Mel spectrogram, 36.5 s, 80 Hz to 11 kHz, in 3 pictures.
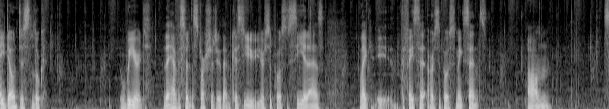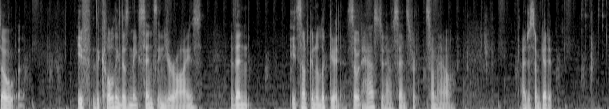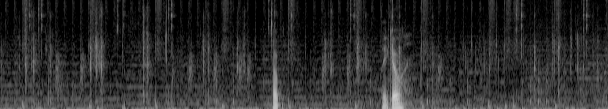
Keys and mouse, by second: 1.0 alt+z, 1.4 middle click, 2.0 shift+middle click, 2.1 middle click, 2.7 middle click, 3.3 g, 4.0 middle click, 4.5 shift+middle click, 4.7 middle click, 5.3 alt+z, 5.7 click, 6.0 alt+z, 6.2 middle click, 7.2 shift+middle click, 7.4 middle click, 7.9 g, 8.8 middle click, 9.8 middle click, 10.3 shift+middle click, 10.4 middle click, 11.0 shift+middle click, 11.3 middle click, 12.0 Tab, 12.3 middle click, 13.3 middle click, 13.8 shift+middle click, 13.9 middle click, 14.4 shift+middle click, 14.6 middle click, 15.1 shift+middle click, 15.3 middle click, 16.0 click, 20.5 middle click, 20.8 shift+middle click, 20.9 middle click, 21.4 shift+middle click, 21.5 middle click, 21.8 Tab, 22.2 middle click, 23.8 click, 24.1 shift+click, 24.7 3, 24.8 click, 25.1 shift+click, 26.2 shift+d, 27.2 p, 28.6 Tab, 28.6 middle click, 29.0 g, 30.8 g, 31.7 middle click, 32.2 shift+middle click, 32.5 middle click, 32.8 shift+middle click, 33.0 middle click, 33.6 middle click, 34.0 g, 34.9 shift+middle click, 35.1 middle click, 35.4 Tab, 35.8 2, 36.0 click, 36.3 middle click.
